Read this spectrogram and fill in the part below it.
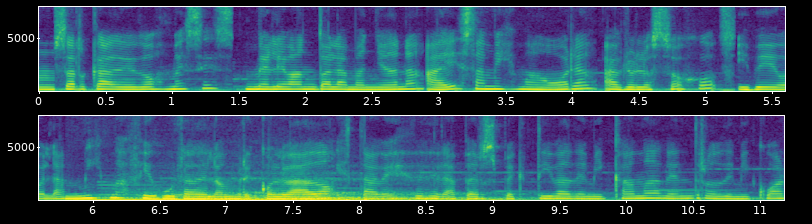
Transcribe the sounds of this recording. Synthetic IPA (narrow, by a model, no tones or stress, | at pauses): nseɾkaðeðozme̞sesme̞le̞β̞ant̪oalamãɲanaʔaesamizmao̞ɾaaβɾolo̞so̞xo̞siβe̞olamizmafiɣuɾaðelo̞mbɾeko̞lɣað̞o̞est̪aβezðezðelapeɾspe̞kt̪iβ̞aðe̞mikamaðe̞nt̪ɾo̞ðe̞mikwaɾ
